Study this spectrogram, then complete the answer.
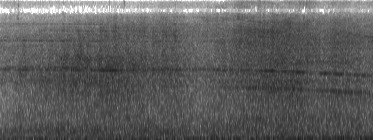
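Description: Airplane landing at Davao international airport gives a continuous loud engine roar with a broad hiss and a faint whine, steady and fairly near for the whole stretch.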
